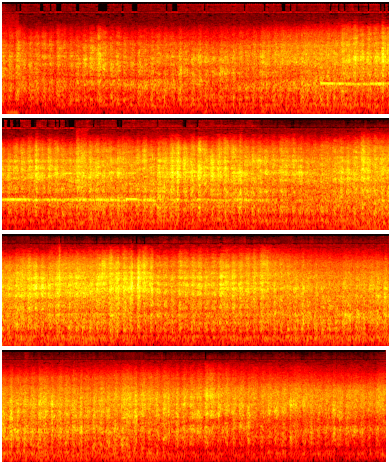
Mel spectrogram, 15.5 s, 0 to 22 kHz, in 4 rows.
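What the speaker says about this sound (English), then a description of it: "The long climb south from Westbury, pitching to 1 in 70, was to prove a useful test track for the rebuilt locomotive." Flying Scotsman, a rebuilt LNER Class A steam locomotive, working hard up a long steep climb south of Westbury, a loud, steady, rushing train roar with rhythmic clatter and a brief whistle-like tone, no voices.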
